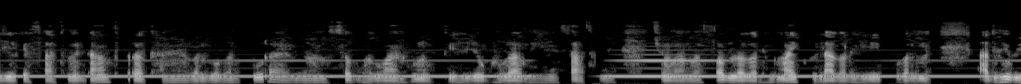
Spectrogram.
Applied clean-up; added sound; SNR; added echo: none; Wind instrument, woodwind instrument; 5 dB; none.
